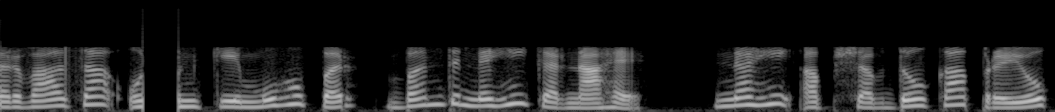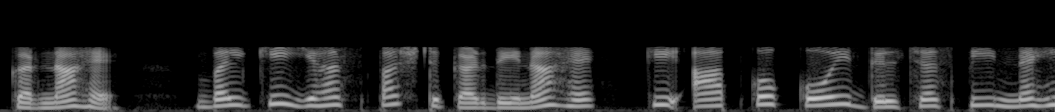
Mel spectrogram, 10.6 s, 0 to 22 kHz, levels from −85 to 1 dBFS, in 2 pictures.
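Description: From 0.32 to 0.41 s the speech carries bit errors on a digital phone line: flipped bits corrupt single samples, and hits on the sign or high bits give sharp ticks heard as brief crackle. The waveform shows isolated spikes; the spectrogram shows thin vertical lines across the band, fitting roughly three errors per thousand bits.

At 0.71 s a playback stall cuts the sound to silence for about 179 ms before it resumes at 0.89 s. The waveform is flat and the spectrogram blank there, likely because the player's buffer ran dry or its thread was blocked. The G.711 mu-law path limits everything to below 4 kHz.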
